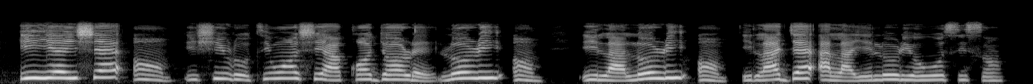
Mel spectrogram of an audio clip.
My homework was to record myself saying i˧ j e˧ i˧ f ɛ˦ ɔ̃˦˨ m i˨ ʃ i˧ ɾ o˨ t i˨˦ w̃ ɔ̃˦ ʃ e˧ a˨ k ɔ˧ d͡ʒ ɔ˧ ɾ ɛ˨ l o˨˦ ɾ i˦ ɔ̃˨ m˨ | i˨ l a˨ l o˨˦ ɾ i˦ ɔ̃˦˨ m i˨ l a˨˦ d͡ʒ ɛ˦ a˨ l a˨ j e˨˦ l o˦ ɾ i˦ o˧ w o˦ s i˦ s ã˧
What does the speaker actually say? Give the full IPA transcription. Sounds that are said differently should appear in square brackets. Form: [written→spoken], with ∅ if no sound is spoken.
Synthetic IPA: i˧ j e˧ i˧ [f→ʃ] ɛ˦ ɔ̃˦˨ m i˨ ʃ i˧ ɾ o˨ t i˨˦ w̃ ɔ̃˦ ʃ e˧ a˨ k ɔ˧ d͡ʒ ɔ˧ ɾ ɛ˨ l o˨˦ ɾ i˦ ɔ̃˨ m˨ | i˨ l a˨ l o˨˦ ɾ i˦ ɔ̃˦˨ m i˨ l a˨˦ d͡ʒ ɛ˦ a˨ l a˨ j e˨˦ l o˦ ɾ i˦ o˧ w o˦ s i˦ s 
